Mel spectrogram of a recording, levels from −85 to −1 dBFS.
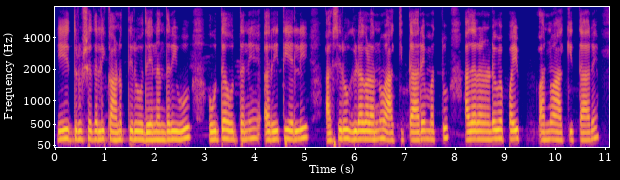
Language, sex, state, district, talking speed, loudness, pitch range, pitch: Kannada, female, Karnataka, Koppal, 85 wpm, -14 LUFS, 170-185 Hz, 175 Hz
